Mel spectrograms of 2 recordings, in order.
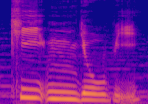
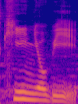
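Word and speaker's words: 金曜日: And this is pronounced Kinyobi. This one is Kinyobi. I was looking at the pronunciation of this one. This one is Ki. Yo. U. B. Okay, can I? Kinyobi.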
